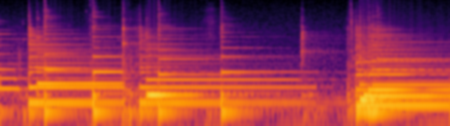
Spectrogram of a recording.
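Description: Background music on acoustic guitar: plucked notes, each fading after it is struck, then a strummed chord about three-quarters of the way in that rings on and slowly dies away.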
